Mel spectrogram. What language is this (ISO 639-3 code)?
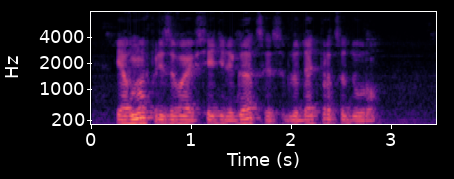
rus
